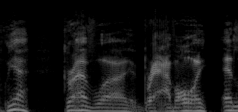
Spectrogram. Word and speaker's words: Gravois: Like Gravois. Yeah. Gravois, Gravois.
